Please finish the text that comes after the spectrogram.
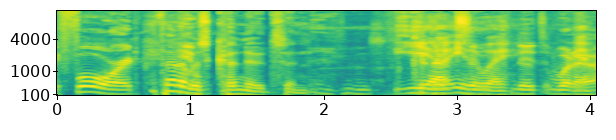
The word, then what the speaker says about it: Knudsen: look at it, Bunkie Knudsen was the uh he worked for Henry Ford. I thought it was Knudsen. Yeah, either way. Yeah, whatever. I always called it Knudsen. Cuz the K is silent.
